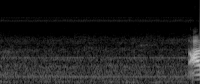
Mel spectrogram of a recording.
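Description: A steady, quiet background hum and hiss with faint constant tones, then a woman begins speaking near the end.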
